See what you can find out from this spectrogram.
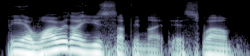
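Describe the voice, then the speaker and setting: A man with a deep voice, a gigging musician, chatting plainly through a gear review. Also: very animated, racing, vocal fry, dark tone, no echo.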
